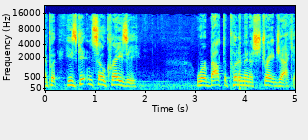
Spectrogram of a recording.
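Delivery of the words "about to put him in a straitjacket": ordinary talk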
